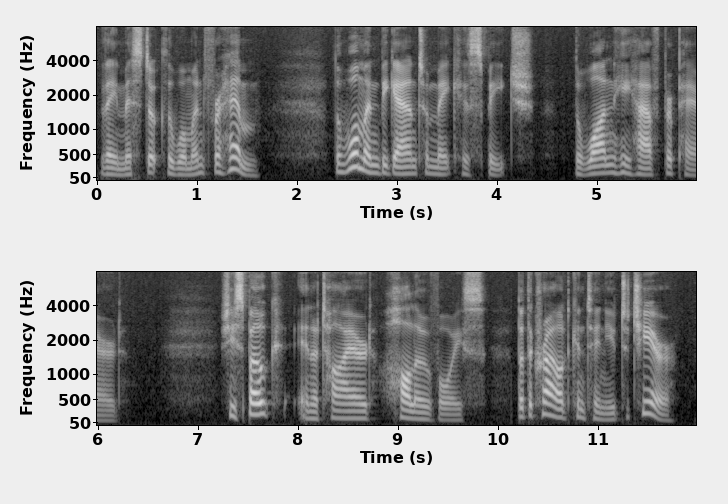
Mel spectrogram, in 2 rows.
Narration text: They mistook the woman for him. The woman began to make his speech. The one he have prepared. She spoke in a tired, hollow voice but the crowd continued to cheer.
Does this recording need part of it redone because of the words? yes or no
no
